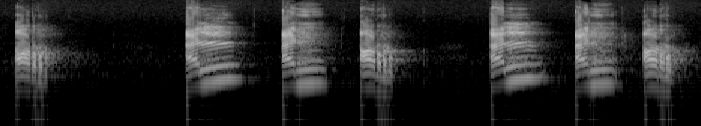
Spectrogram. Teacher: So bila kita sebut ra, dia tak melibatkan bibir. Cukup hujung lidah langgar langit.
